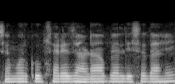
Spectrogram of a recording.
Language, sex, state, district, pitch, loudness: Marathi, male, Maharashtra, Aurangabad, 130 Hz, -14 LUFS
